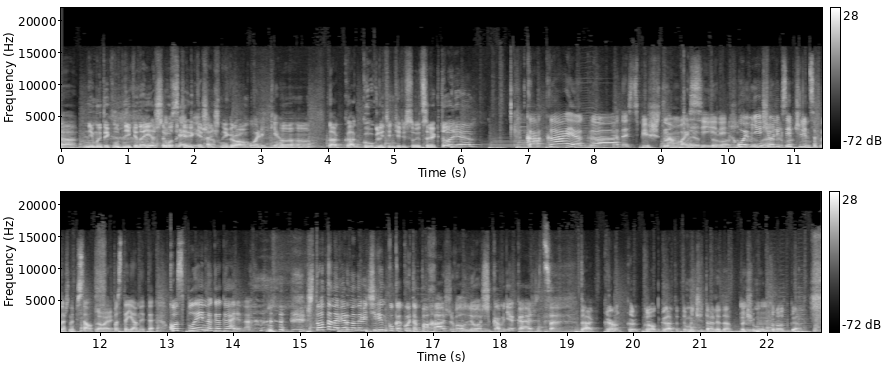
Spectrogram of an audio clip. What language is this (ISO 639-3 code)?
rus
